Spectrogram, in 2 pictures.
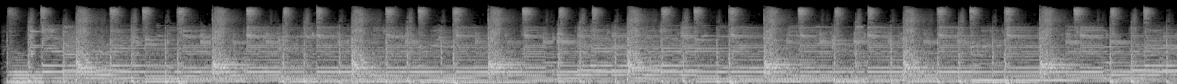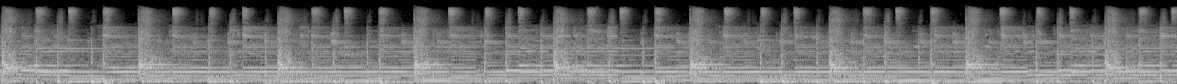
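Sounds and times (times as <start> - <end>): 
guitar: 0.0 - 23.5.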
